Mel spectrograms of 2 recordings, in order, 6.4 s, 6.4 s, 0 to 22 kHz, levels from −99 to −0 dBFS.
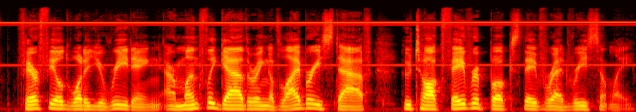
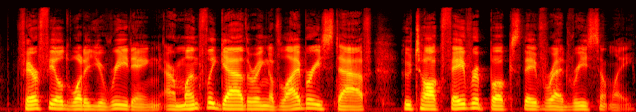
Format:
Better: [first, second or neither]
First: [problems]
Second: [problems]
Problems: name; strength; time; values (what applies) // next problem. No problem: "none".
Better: second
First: high-pitched whine; noticeable; throughout; 9.5 kHz, 10 dB below the speech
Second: none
